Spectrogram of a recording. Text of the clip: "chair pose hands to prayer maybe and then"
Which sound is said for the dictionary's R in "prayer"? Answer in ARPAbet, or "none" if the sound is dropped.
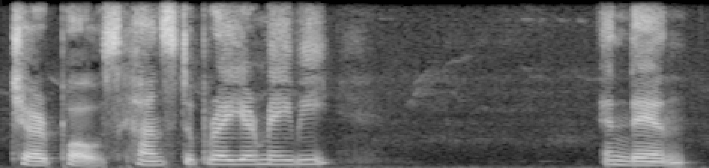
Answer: R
